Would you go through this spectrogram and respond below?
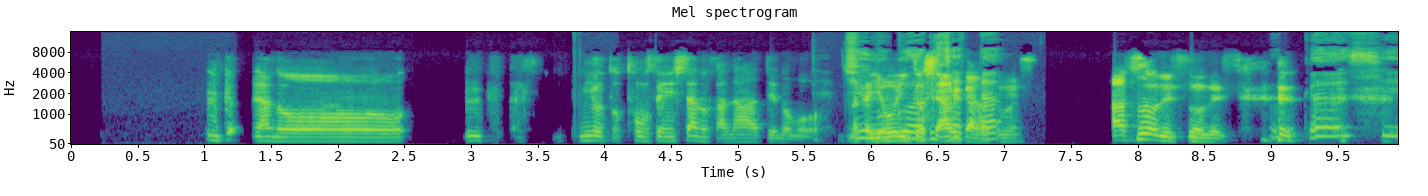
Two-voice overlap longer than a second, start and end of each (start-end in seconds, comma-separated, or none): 5.8-7.0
